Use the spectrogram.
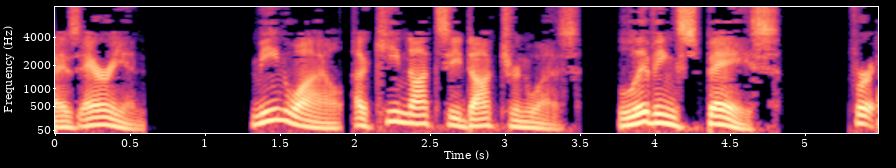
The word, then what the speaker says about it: Nazi: The National Socialist German Workers' Party, or Nazi, pronounced as Nazi in English, were devoted to what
